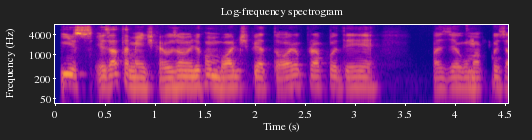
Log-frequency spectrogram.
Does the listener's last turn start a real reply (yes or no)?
no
